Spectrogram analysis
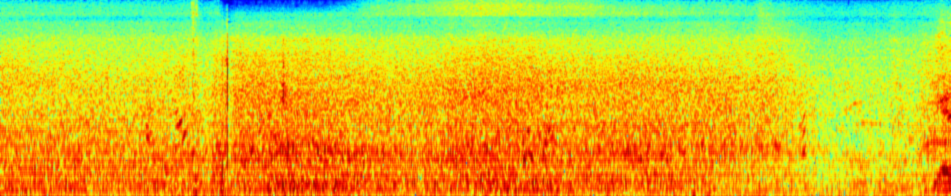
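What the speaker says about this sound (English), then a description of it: "I could record this type of stuff and just listen to the waves before I go to sleep." Ocean waves washing onto the shore on a windy beach, a continuous broadband roar of surf and wind noise against the microphone, steady and fairly loud throughout.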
